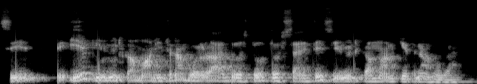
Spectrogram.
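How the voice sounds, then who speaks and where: Fairly slow speech from a man, the room echo clearly audible. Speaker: exam coaching teacher. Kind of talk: tutorial. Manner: casual, repetitive filler words.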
